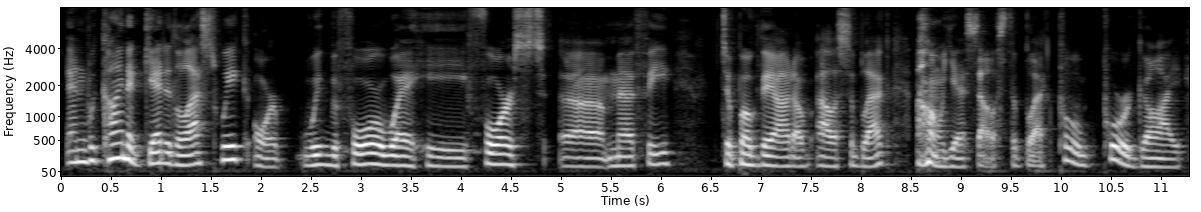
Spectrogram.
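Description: A man ranting in casual, profane commentary, his voice hoarse and exasperated. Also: medium pitch. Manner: profane, exasperated, swears constantly. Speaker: wrestling commentator.

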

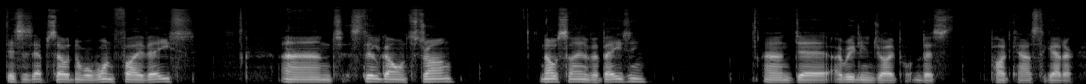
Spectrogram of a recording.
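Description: A man's voice: fairly low pitch, fairly even intonation, unhurried, long pauses, dry recording. An Irish man hosting a solo podcast in a casual, rambling, hesitant way, recorded inside a car. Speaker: podcast host. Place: inside a parked car, in the passenger seat.

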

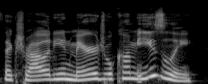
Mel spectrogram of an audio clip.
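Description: A woman co-hosting a casual faith-based discussion, talking conversationally with fillers and quick asides. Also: fairly high pitch, darkish tone, no room sound, studio quality. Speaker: podcast co-host.

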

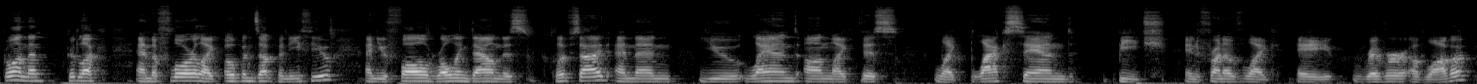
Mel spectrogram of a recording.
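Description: Informal, halting male game master. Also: mid-range voice, fairly even intonation, clear, resonant tone. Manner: informal, halting, filler-heavy improvising. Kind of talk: improvised narration of a tabletop game.

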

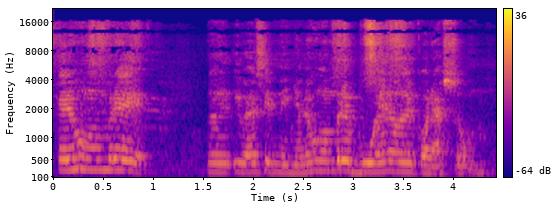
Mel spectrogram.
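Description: Una mujer mayor con acento puertorriqueño que cuenta anécdotas familiares de forma animada, imitando voces. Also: female voice, mid-range voice, normal speed, far from the mic. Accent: Puerto Rican. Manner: animated storyteller who acts out voices. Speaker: guest mother. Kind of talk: casual family chat. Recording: roomy, off-mic, faint room noise.

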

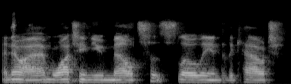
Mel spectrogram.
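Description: A man's voice: on the low side, monotone, moderate pace, fairly bright tone. A man hosting a casual chat, rambling and swearing, with lots of fillers. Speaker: podcast host.

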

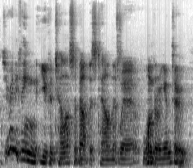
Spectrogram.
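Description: Male tabletop player, casual halting improvisation, forceful bright tone, roomy recording. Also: fairly low pitch, sing-song. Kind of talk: casual improvised role-play chat. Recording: roomy echo.

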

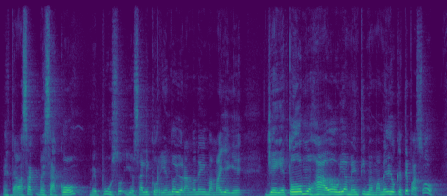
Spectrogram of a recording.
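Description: Man, pastor guest, high mellow voice, earnest testimony storyteller. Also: steady tone, fast talker. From Nicaragua. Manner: earnest storytelling, many restarts. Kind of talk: testimony in casual conversation.

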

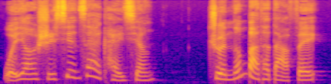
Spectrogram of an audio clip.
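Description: A woman's voice: a little high, sing-song, normal speed, no room sound. Storybook wolf, read by a woman: proud grown male, bossy and boastful, slightly raised voice, dry recording. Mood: impatient. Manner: show-offy, impatient, lecturing.

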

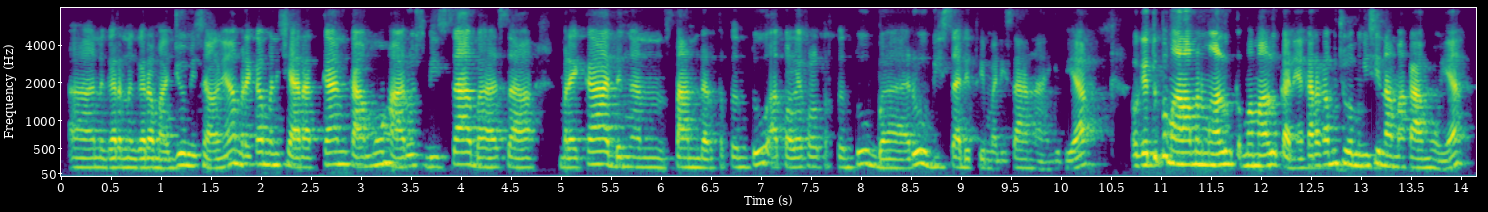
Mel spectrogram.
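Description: A woman's voice: fairly low pitch, a little fast, a bit bright. A woman hosting a casual interview, teasing her guest and laughing easily. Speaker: host.

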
